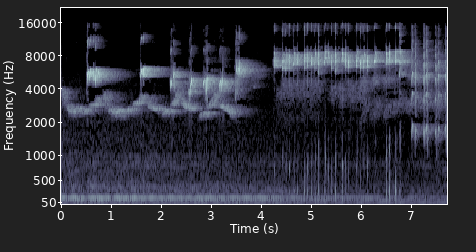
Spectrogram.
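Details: Caged sunbird singing solo in a contest: sweet descending whistles at first over a low hum, then a rapid run of very high, evenly spaced sharp notes, ending with buzzy trills.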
